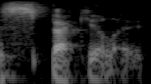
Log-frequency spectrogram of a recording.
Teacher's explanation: Now, the verb has 3 syllables. The stress is on that first syllable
